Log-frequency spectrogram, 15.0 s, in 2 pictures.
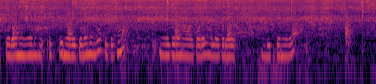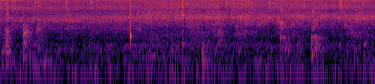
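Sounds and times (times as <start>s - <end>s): food sizzling in oil: 0.0s - 15.0s
spatula knocking and scraping pan: 6.8s - 8.5s.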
